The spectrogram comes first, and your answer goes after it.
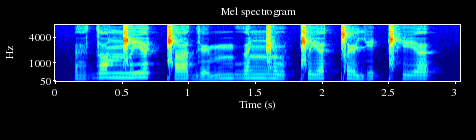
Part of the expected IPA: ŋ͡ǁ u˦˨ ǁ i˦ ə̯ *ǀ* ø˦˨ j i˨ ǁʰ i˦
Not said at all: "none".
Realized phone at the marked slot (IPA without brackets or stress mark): ǀ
